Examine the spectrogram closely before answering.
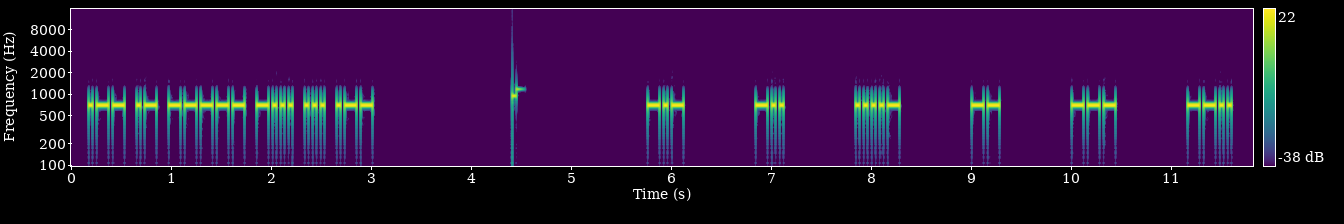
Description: Morse code, heard as a keyed tone, about 30 wpm, spaced as for 15 wpm, 700 Hz. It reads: WA0BSW KD4MOZ
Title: USA Call Signs - 6 Characters - 6x Character Spacing - 30wpm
